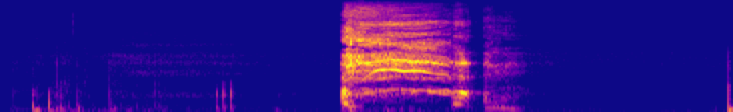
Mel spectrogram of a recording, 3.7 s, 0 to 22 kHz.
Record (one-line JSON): {"cough_length": "3.7 s", "cough_amplitude": 6238, "cough_signal_mean_std_ratio": 0.39, "survey_phase": "beta (2021-08-13 to 2022-03-07)", "age": "45-64", "gender": "Male", "wearing_mask": "No", "symptom_diarrhoea": true, "symptom_fatigue": true, "symptom_fever_high_temperature": true, "symptom_headache": true, "symptom_change_to_sense_of_smell_or_taste": true, "smoker_status": "Never smoked", "respiratory_condition_asthma": false, "respiratory_condition_other": false, "recruitment_source": "Test and Trace", "submission_delay": "2 days", "covid_test_result": "Positive", "covid_test_method": "RT-qPCR", "covid_ct_value": 36.0, "covid_ct_gene": "ORF1ab gene", "covid_ct_mean": 36.4, "covid_viral_load": "1.1 copies/ml", "covid_viral_load_category": "Minimal viral load (< 10K copies/ml)"}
